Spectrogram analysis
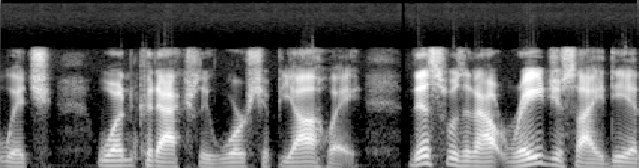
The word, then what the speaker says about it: Yahweh: The numerological elements seized their attention, and even the Hebrew name of God, pronounced Yahweh but written as Yod-Heh-Vav-Heh, took on special meaning.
